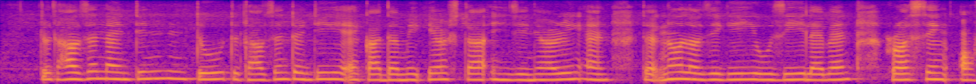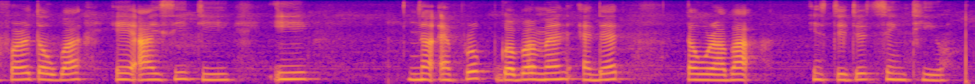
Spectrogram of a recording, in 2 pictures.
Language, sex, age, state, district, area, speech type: Manipuri, female, 18-30, Manipur, Tengnoupal, rural, read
